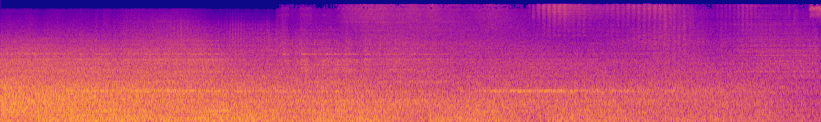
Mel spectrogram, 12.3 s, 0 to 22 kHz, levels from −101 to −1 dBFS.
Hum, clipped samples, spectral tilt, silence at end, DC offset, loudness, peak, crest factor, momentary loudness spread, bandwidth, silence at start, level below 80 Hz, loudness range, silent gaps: none; under 0.1%; -5.5 dB/octave; 0 s; under 0.1%; -24 LUFS; -6 dBFS; 18 dB; 12 LU; 19 kHz; 0 s; -34 dBFS; 9 LU; none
